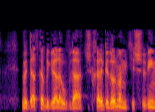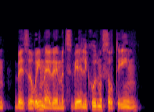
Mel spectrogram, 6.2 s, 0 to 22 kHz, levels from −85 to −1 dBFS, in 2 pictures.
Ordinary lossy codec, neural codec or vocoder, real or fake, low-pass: MP3, 32 kbps; none; real; 7.2 kHz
